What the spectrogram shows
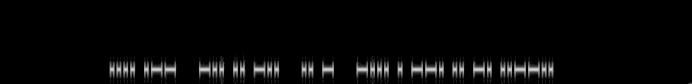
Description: Morse code, heard as a keyed tone, about 36 wpm, 700 Hz. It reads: HW DID IT BEGIN?
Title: Sentences from Top 300 Words and Abbreviations 35wpm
